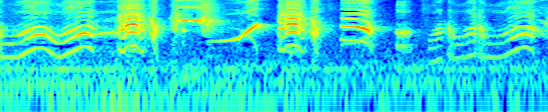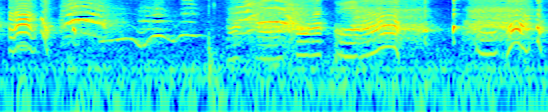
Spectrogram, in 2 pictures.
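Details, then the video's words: Rose-ringed parakeet, a pet, talking in Urdu and Hindi while playing with a mobile phone: wavy, warbling speech-like syllables in quick phrases, ending in a harsher, buzzier squawk. "Gorgeous Ringneck Having Fun And Talking With Mobile In Urdu Hindi"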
